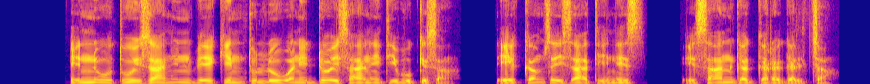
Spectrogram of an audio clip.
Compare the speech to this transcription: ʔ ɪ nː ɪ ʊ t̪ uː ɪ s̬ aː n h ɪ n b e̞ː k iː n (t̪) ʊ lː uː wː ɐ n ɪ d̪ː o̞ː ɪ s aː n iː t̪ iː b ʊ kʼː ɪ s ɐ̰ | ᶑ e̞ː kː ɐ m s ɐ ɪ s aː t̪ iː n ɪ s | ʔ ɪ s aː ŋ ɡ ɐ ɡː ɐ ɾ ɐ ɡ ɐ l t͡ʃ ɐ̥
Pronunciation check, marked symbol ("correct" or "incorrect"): correct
